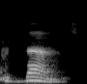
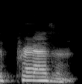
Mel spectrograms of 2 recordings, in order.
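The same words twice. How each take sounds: First: "present" stressed as pre-ZENT, the verb; second-syllable stress. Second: "present" stressed as PREZ-ent, the noun; first-syllable stress. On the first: Teacher contrasting with the noun, "present" hit at the end. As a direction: lean on the last syllable of "present". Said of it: "هنا قلت present". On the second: Teacher explaining stress to a student, "present" hit up front. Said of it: "عملت ستريس على first syllable". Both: Shown as a demonstration.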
